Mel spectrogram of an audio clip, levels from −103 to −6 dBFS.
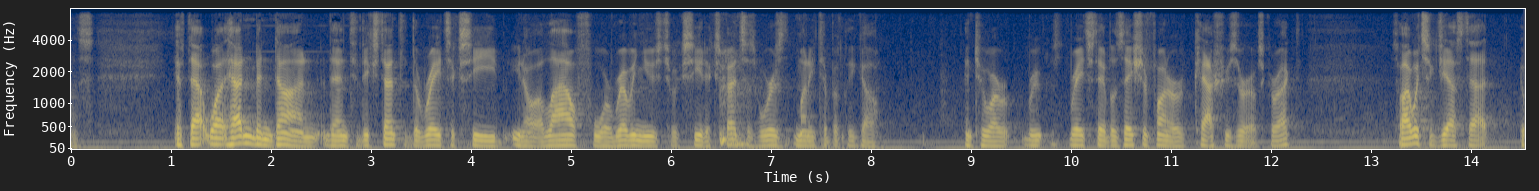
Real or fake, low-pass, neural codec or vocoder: real; 7.2 kHz; none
